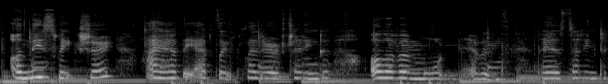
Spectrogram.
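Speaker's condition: Cerebral palsy; wheelchair user

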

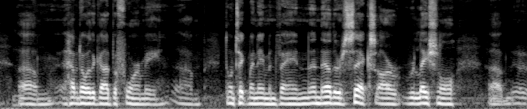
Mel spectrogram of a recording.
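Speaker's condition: No condition

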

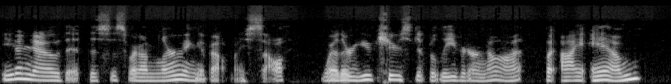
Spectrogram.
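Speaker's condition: Cleft palate, severe; early extreme breathing difficulties

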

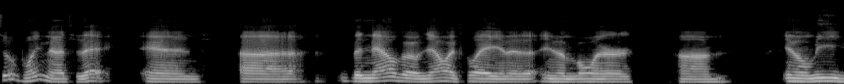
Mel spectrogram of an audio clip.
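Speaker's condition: Congenital muscular dystrophy; present since birth

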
